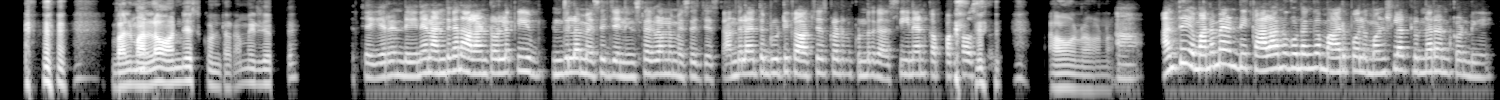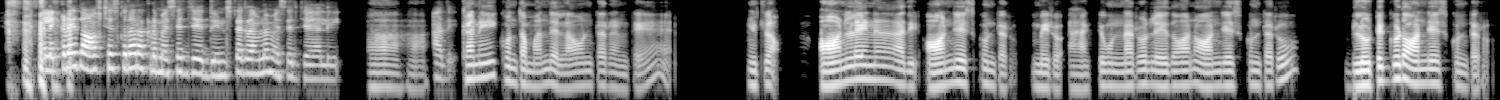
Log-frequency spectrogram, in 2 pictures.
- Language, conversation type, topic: Telugu, podcast, ఒకరు మీ సందేశాన్ని చూసి కూడా వెంటనే జవాబు ఇవ్వకపోతే మీరు ఎలా భావిస్తారు?
- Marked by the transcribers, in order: chuckle; in English: "ఆన్"; in English: "మెసేజ్"; in English: "ఇన్స్టాగ్రామ్‌లో మెసేజ్"; in English: "బ్లూటిక్ ఆఫ్"; in English: "సీన్"; chuckle; laugh; in English: "ఆఫ్"; in English: "మెసేజ్"; in English: "ఇన్స్టాగ్రామ్‌లో మెసేజ్"; in English: "ఆన్‌లైన్"; in English: "ఆన్"; in English: "యాక్టివ్"; in English: "ఆన్"; in English: "బ్లూటిక్"; in English: "ఆన్"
